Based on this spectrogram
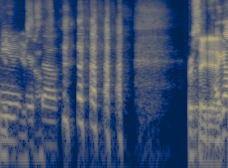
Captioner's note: laughing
